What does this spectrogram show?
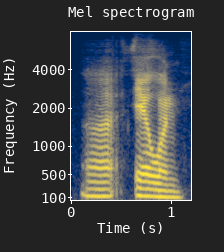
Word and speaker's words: Aylwin: Yeah, Alwyn. Is that how you say it, your character's name there, Matt? Aylwin. Aylwin. Okay, Aylwin.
